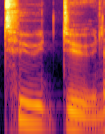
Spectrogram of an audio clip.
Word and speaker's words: Teux Deux: And he recommended this app, which is called To-Do. Now, it's not spelt the way you would normally spell To-Do. It's spelt T-E-U-X-D-E-U-X.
